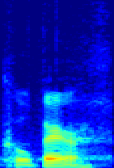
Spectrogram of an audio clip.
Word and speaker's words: Colbert: Steven covert and the colbert except that he the one thing he did you know decide to have his name pronounced Colbert early on you know I already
